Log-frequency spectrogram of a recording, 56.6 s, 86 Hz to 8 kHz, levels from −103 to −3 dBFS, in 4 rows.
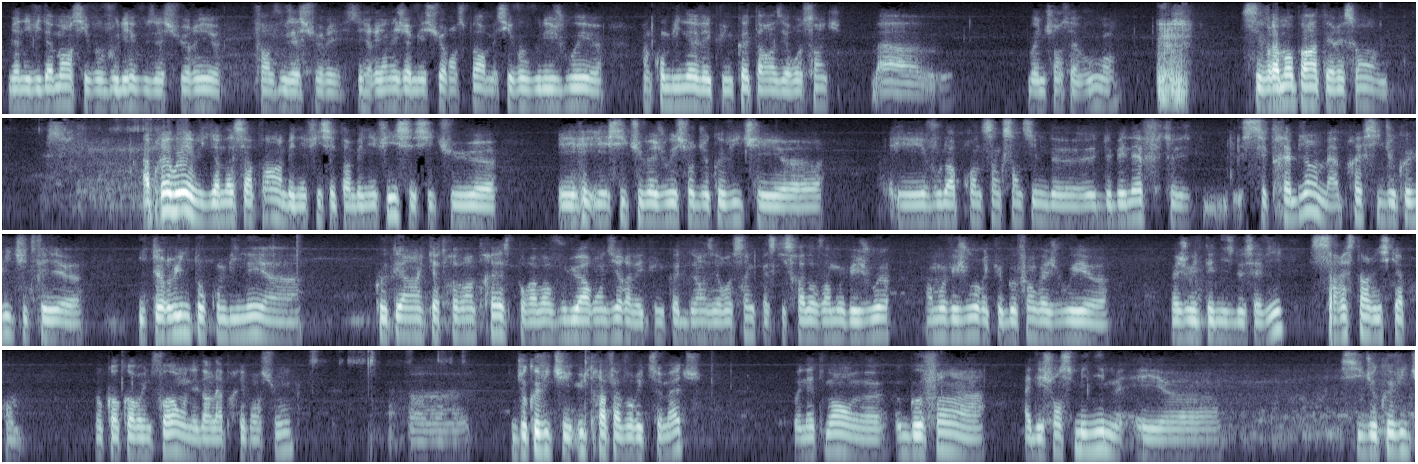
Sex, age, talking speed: male, 20-39, 170 wpm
